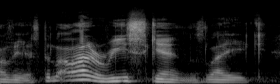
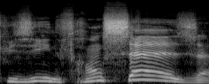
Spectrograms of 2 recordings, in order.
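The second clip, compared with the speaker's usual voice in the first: French words said slowly and louder; French accent; 3 semitones higher, 8 dB louder, slower than usual. Real, not acted. Reviewer naming French food in a French accent. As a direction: give it a full, drawn-out French pronunciation. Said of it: "My accent in that sounds completely different in French".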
